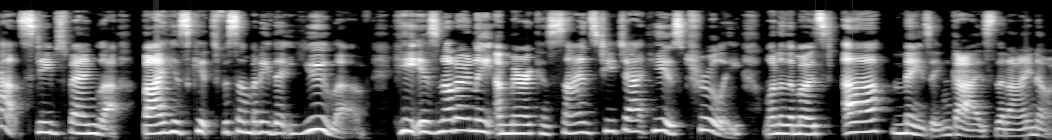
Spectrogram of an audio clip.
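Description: A woman's fairly high, squeaky voice, bright and sharp in tone, with lively intonation

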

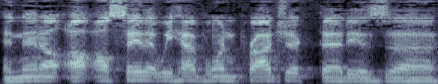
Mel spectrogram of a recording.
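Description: A voice with an American accent speaks at a moderate pace in a flat, monotone way, its tone bright and sharp against a quiet background. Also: man. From rural Arizona. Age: 30s. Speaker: firearms retail company representative. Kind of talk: casual interview.

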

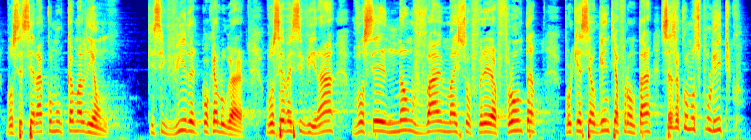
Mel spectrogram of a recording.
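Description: A man talks at a fairly slow pace in a high pitch. Faint music plays in the background. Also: ordinary pitch variation. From rural Brazil. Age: 60s. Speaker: pastor. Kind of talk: sermon. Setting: online church service. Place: church.

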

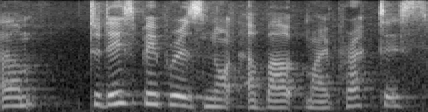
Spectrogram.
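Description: Ordinary pitch variation in a woman's voice. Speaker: conference presenter. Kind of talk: conference talk. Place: classroom. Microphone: podium.

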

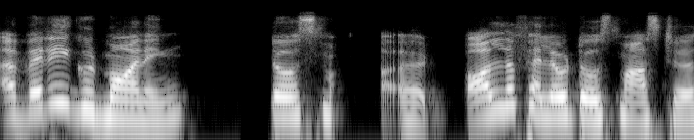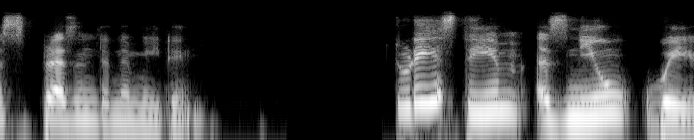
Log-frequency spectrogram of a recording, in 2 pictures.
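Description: This woman has an Indian accent, a high pitch and very wide pitch swings, talking at a moderate pace with long, frequent pauses. The sound is dry with no echo over a quiet background. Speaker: meeting host. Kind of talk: formal meeting hosting. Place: classroom.

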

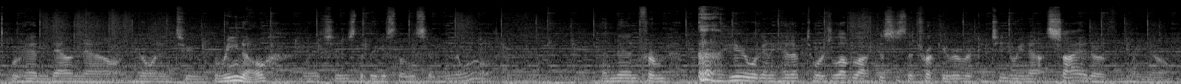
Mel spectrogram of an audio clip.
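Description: Clear music plays behind this speaker. He is a man talking at a fairly quick pace. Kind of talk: casual travel commentary. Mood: awed, enthusiastic. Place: motorbike. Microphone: helmet.

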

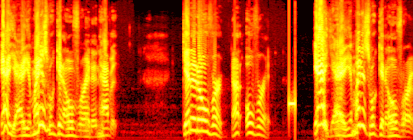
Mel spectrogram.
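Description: In a put-on character voice, a man projects loudly at a high pitch, racing along very fast yet leaving long, frequent pauses. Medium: read story. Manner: sarcastic, whiny, insulting.

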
